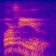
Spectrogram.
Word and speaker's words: Orfeu: They pronounced it kind of funky, the same way Black Orpheus is Orfeu. Orfeo. Orfeo? I mean, that's Orfeu. Portuguese and Spanish, you know, Orfeo.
